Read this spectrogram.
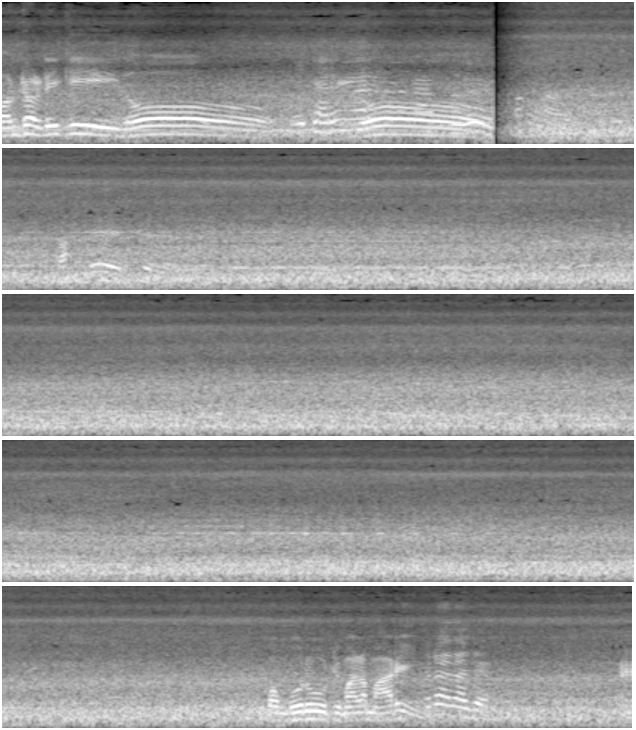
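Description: A young man speaks loudly and close by.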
